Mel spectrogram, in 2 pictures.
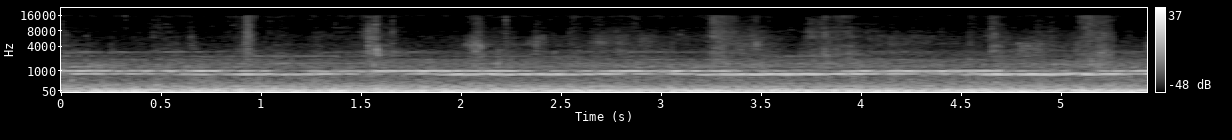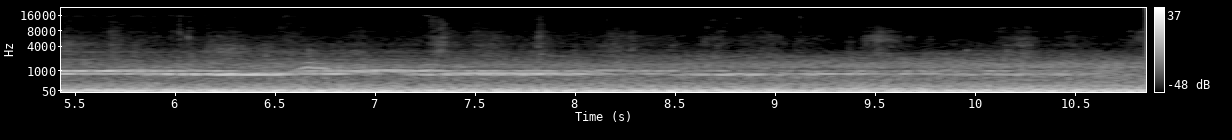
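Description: An ambulance's two-tone hi-lo siren, the Japanese 'pii-poo', switching back and forth between a higher and a lower steady note several times over a low rumble.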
